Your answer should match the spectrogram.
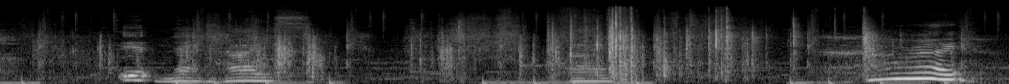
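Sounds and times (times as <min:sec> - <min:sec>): paper rustling and crinkling: 0:00.4 - 0:08.8.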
